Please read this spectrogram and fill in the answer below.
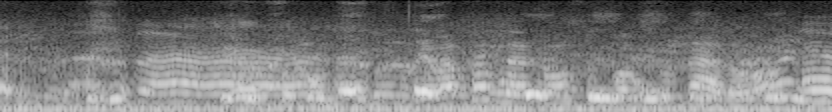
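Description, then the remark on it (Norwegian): Several children crying and wailing together in a detention camp, high wavering sobs rising and falling continuously, with a low murmur of other voices underneath throughout; the children speak Spanish, in a recording published by VG. “Og eh, VG publiserte jo også det lydopptakene fra, eh, av noen av disse barna fra denne leiren.”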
